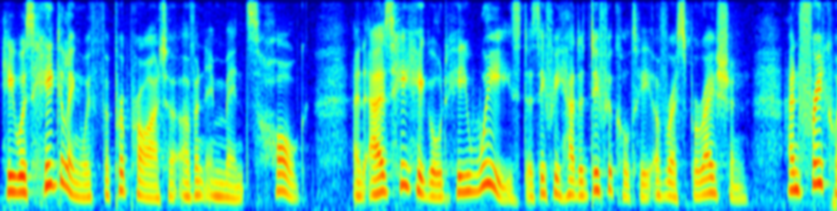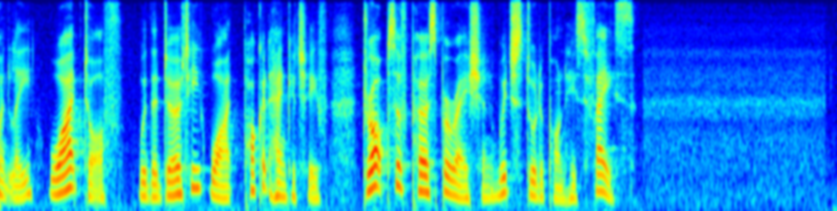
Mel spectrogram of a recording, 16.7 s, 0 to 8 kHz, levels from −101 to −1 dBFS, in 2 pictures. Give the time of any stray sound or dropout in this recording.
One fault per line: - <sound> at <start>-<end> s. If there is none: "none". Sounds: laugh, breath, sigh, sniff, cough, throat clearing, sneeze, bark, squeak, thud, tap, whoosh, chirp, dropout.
none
